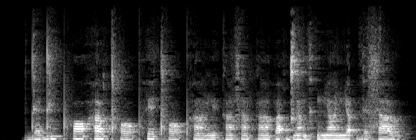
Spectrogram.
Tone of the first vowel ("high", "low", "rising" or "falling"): low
